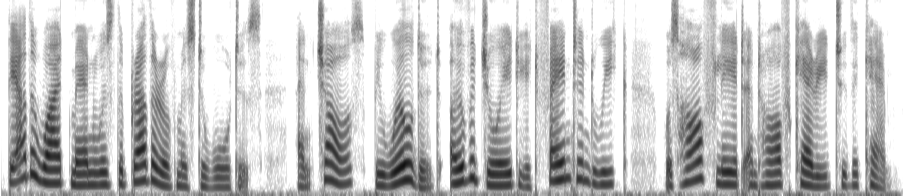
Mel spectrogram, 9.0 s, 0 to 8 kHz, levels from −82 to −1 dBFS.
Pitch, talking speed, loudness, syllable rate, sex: 195 Hz, 180 wpm, -19 LUFS, 4.8 syllables/s, female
